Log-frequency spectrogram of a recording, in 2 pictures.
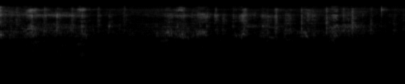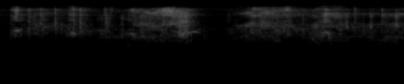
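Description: Little black cormorant chicks in the nest giving raspy, hissing begging calls in irregular bursts, the longest lasting nearly two seconds about halfway through.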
